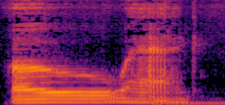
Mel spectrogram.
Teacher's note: we weren't putting a W in between o and eh.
